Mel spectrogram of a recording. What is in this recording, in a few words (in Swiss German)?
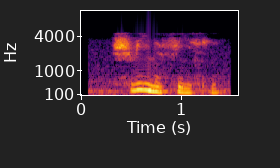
"schwinefiessel", alsace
